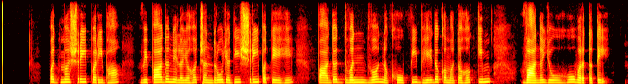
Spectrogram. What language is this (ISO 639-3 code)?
san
